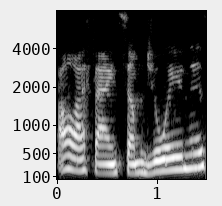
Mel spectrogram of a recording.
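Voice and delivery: ordinary delivery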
